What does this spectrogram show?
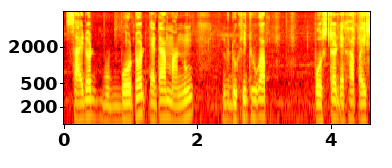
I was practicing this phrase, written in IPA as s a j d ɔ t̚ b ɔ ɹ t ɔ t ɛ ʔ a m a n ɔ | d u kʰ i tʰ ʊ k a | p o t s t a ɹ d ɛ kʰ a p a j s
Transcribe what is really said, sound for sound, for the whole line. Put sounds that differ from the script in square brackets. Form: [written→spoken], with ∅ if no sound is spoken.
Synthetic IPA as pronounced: s a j d ɔ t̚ b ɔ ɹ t ɔ t ɛ [ʔ→t] a m a n [ɔ→u] | d u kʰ i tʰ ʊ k a | p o [t→∅] s t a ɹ d ɛ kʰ a p a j s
